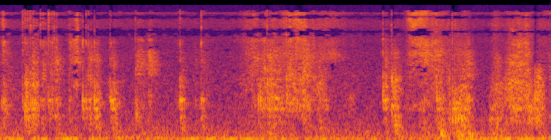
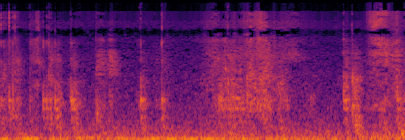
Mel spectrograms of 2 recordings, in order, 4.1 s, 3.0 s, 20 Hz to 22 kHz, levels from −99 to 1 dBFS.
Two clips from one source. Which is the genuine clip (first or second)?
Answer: second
